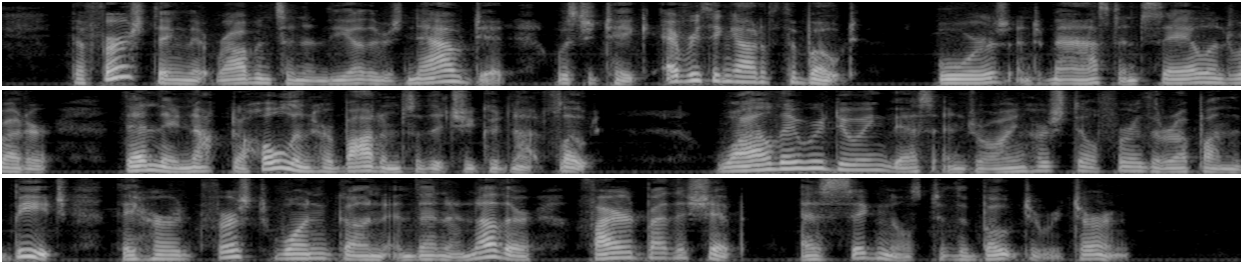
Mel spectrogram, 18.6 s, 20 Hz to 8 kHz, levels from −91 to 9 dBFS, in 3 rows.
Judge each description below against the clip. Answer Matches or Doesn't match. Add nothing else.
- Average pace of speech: Doesn't match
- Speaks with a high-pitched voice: Doesn't match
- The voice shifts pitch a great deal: Doesn't match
